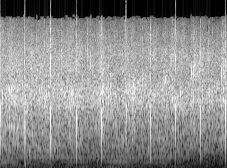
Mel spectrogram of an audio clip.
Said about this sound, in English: All right, let's give them all three a big round of applause.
